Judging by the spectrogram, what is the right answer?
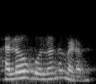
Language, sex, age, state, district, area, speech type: Marathi, female, 30-45, Maharashtra, Nagpur, urban, conversation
